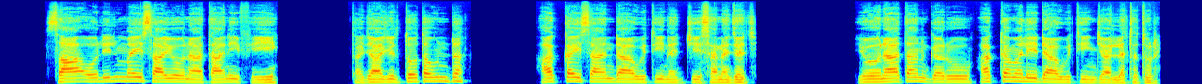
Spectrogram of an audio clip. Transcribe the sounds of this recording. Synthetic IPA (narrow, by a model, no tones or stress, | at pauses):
saːʔɔlɪlmɐɪsaːjo̞ːnaːt̪aːniːfɪ | t̪ɐd͡ʒaːd͡ʒɪlt̪o̞ːt̪ɐhʊnd̪ɐ | ɐkːɐɪsaːnd̪aːwɪt̪iːnɐd͡ʒːeːsɐnɐd͡ʒɐd͡ʒɛ̥ | jo̞ːnaːt̪aːŋɡɐɾuːɐkːɐmɐle̞ːd̪aːwɪt̪iːnd͡ʒaːlːɐt̪ɐt̪ʊɾɛ̥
